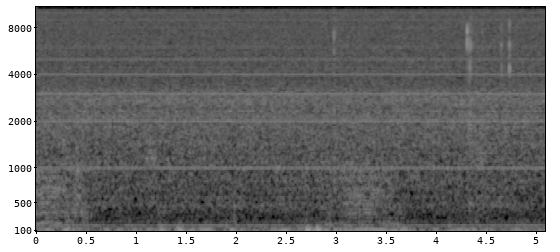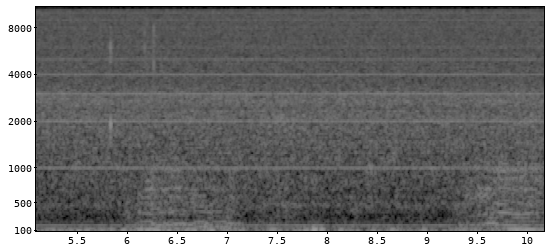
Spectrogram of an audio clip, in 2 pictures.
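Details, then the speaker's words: Small Chihuahua, exhausted and asleep at owner's feet near the microphone: low, rumbling snores about every three seconds over a steady background hum. Snoring. "re you can probably hear my chihuahua snoring he's exhausted he's not that old but he sure can snore okay he's at my feet right now so he's not very far from the microphone"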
